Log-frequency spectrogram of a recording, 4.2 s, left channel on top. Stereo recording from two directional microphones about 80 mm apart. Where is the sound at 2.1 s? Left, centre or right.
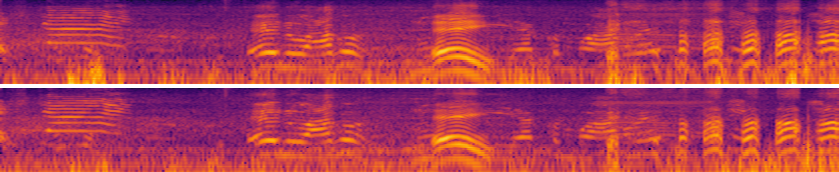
Left.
